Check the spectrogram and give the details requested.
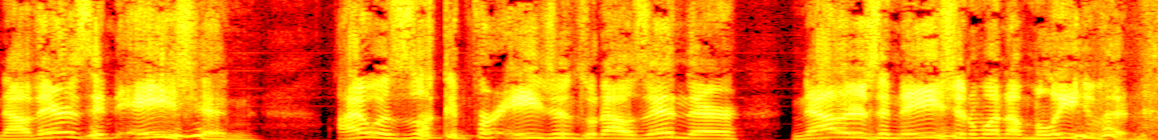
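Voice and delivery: put-on boozy, sleazy, drunk-sounding voice. Leaving the car with the valet, the speaker retells a stranger in a sleazy drunk voice. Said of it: "I hear a sleazy drunk voice, all caps".

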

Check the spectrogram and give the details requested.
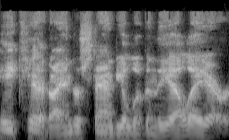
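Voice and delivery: put-on poker-faced, dead serious, low, dry deadpan. Retelling how John Tolos walked up in a parking lot: imitating John Tolos deadpan. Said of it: "with a straight face says".

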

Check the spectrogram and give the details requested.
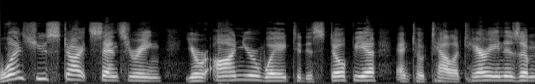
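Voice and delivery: normal talking voice

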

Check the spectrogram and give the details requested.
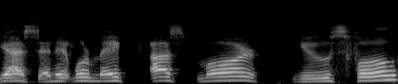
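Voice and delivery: high-pitched, slow, dragged-out character voice. Retelling what a Dalek says in the story: imitating a Dalek. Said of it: "the Dalek is like".

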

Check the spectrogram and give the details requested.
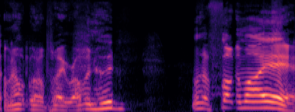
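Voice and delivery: put-on loud, high, shouted outburst in Cockney accent. Imitating an actor refusing a role: Cockney accent as Russell Crowe. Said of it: "that was Cockney".

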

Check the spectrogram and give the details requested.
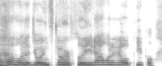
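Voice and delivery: mock crying through every word, high and sobbing. Recalling the end of an episode, acting out past self: retelling own sobbing. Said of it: "I was like sobbing".

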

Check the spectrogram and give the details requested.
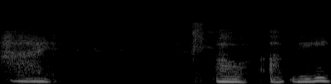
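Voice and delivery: hushed, out-of-breath voice. Mocking women on phone-line commercials, doing an out-of-breath quiet phone-line voice. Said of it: "always sounds like they just ran a bit. And they have to be quiet".

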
